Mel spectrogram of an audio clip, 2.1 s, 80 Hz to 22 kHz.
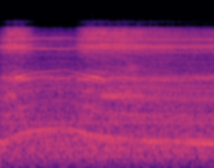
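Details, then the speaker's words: Turnigy Aerodrive 3542 800Kv brushless replacement motor running on the bench: a steady high-pitched whine with a gritty hiss, rough enough that bad bearings are suspected but not confirmed. "Sounds like, I don't know, bad bearings in the thing or something. Doesn't sound right."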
